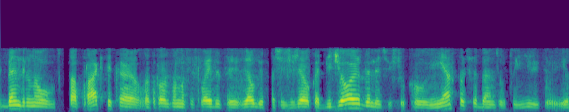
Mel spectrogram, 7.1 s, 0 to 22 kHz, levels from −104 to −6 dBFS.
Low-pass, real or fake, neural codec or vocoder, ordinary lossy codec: 3.6 kHz; fake; codec, 44.1 kHz, 7.8 kbps, Pupu-Codec; AAC, 24 kbps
